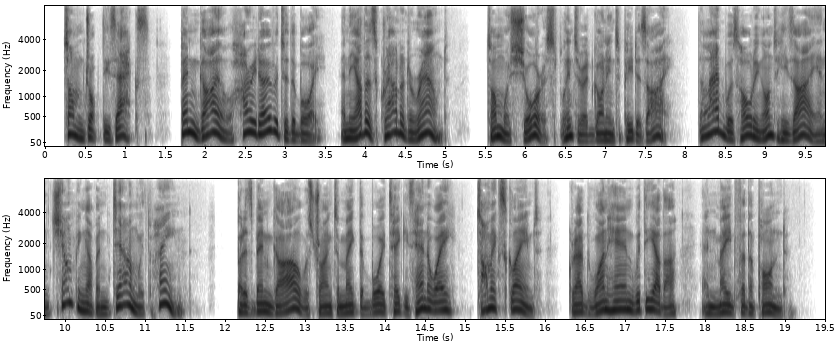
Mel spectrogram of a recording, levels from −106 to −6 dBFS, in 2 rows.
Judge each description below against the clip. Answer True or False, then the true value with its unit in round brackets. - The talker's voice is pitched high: False (120 Hz)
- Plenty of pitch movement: True (8.0 semitones)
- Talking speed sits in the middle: False (210 wpm)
